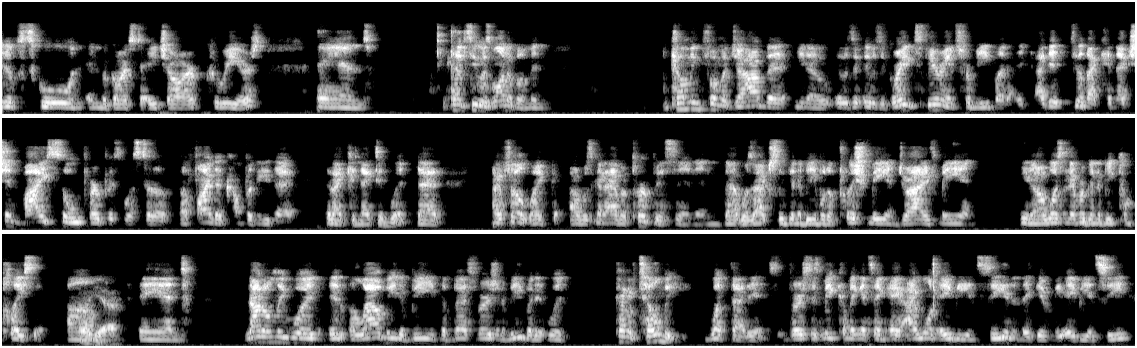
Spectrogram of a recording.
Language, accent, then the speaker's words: English; South Carolina, United States; moved away; I'm from South Carolina, born and raised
